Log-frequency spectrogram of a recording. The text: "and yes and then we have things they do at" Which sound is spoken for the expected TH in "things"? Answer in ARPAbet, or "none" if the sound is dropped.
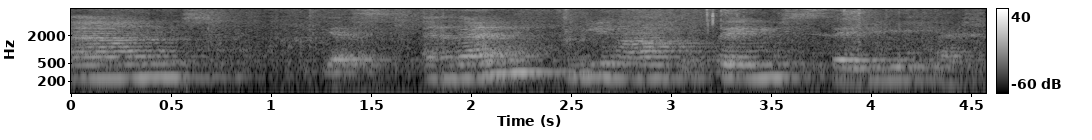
T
